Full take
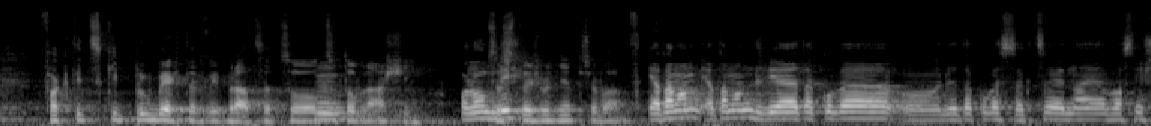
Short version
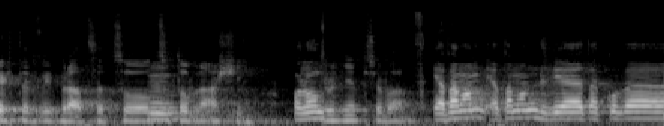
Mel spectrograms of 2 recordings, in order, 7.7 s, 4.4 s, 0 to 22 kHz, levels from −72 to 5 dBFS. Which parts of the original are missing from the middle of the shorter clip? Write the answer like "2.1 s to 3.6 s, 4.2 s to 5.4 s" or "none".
3.3 s to 3.6 s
